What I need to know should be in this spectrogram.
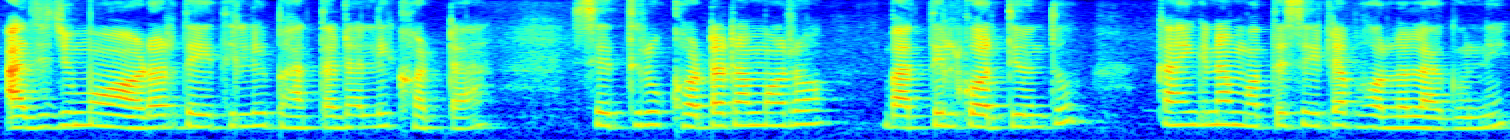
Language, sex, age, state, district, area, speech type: Odia, female, 18-30, Odisha, Kandhamal, rural, spontaneous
